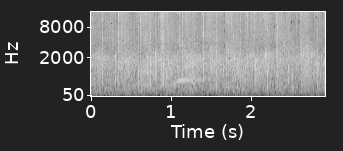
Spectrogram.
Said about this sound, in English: And let's give these guys a little whoop and a cheer.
